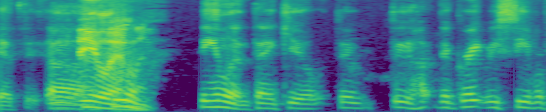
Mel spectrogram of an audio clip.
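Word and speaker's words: Thielen: Thiemann, thank you.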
